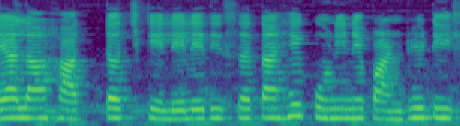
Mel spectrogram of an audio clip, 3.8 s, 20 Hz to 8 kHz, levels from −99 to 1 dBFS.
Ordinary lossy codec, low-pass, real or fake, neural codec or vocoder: none; none; real; none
